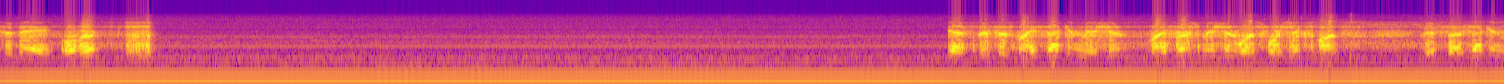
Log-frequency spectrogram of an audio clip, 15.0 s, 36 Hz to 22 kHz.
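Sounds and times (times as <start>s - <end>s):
radio hum and hiss: 0.0s - 1.6s, 9.4s - 15.0s.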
